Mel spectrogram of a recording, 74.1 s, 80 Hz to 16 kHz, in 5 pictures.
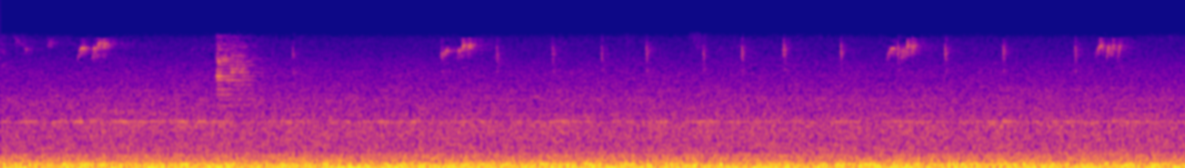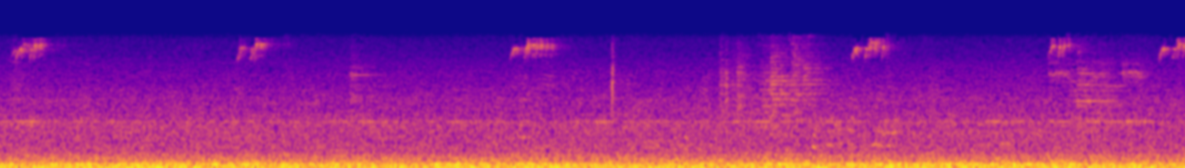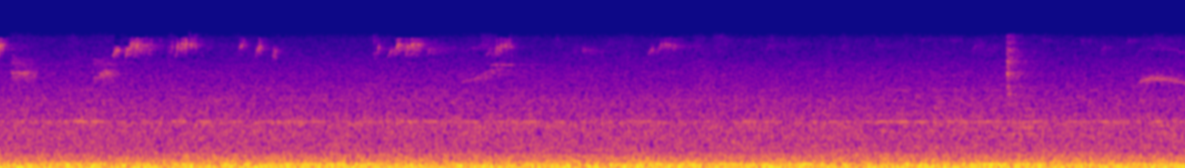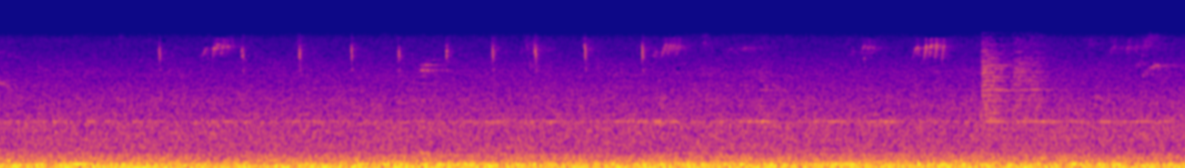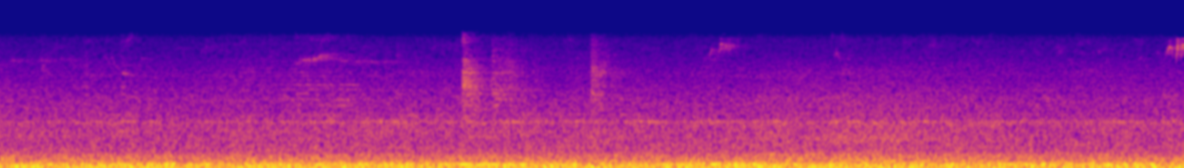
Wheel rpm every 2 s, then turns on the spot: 0, 0, 0, 0, 0, 0, 0, 0, 0, 0, 0, 0, 0, 0, 0, 0, 0, 0, 0, 0, 0, 0, 0, 0, 0, 0, 0, 0, 0, 0, 0, 0, 0, 0, 0, 0, 0.
none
